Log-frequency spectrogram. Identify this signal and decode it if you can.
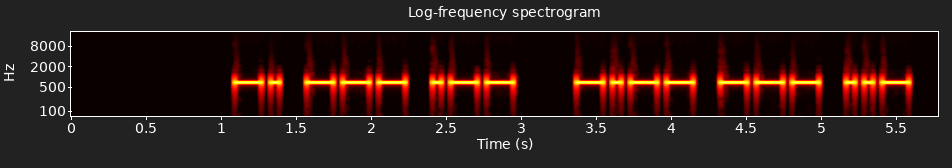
Morse code, heard as a keyed tone, about 20 wpm, 700 Hz. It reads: NOW YOU
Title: Sentences from Top 1000 Words - Review Part 6 - 20wpm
